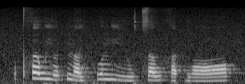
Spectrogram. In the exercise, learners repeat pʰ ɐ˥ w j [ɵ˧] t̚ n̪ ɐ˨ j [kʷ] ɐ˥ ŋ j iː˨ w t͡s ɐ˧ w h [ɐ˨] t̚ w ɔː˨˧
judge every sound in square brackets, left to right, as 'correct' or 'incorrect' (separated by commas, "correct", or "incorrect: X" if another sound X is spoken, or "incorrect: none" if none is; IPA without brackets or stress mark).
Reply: incorrect: ɵ˨˥, correct, correct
